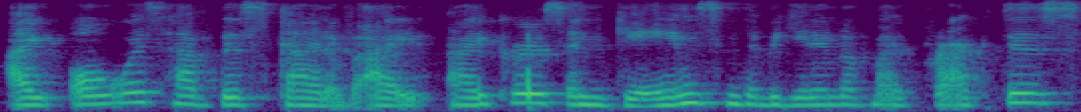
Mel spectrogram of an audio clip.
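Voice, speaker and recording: The voice has a dark, mellow tone, is somewhat breathy and moves at a fairly quick pace. Its intonation stays fairly even against a quiet background. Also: woman. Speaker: debate coach. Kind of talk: presentation to coaches. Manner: fast.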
